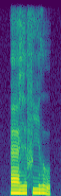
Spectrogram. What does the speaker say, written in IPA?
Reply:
æ ɣ ɪ f i ð u

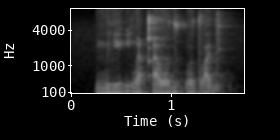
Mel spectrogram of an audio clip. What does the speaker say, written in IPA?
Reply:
m u lʲ e ɠ i w i qʼ e w o d u ɠ o d lˠ e d

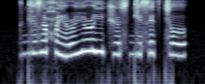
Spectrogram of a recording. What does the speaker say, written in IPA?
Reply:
ɡʲ ɤ˦ z ə̃˦ ħ ẽ˨ ɹ y˦ ɹ ĩ˦˨ t͡ʃ ø˦ s ɡʲ ɛ˦ s e˦ t c ɤ˦

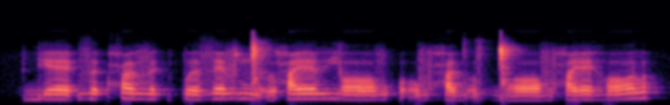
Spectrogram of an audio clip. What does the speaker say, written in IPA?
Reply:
bʲ ɛː ʔ z ə ʔ ħ œ v ɛ k p ə z ɛ v ŋ͡ǀ ə̰ l ħ ɛː v j ɔː v ʔ ɔ̰ v ħ ə d ɔ̰ z ɡ͡ǀ ɔː v ħ ɛː ɦ ɔː l

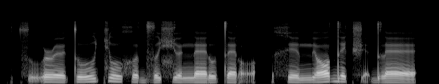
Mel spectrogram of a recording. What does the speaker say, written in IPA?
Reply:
t͡s ṵ ɹ ø t u c u x ʊ d͡z ʊ ɕ ø n ɛ ɾ u t ɛ ɾ ɔ̰ | x ɪ mʲ ɔ d ɪ t͡ʃ ɛ̰ d l ɛ

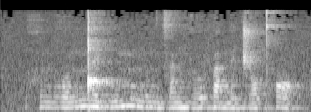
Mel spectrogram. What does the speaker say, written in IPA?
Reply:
x ɤ ŋ ʁʷ ɤ ŋ ŋ͡ǃ ɛ j u m o ŋ ɤ ŋ d͡z a ŋ j ɤ f a n ɛ d͡ʒ ɔ t̪ʰ ɔ

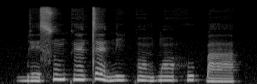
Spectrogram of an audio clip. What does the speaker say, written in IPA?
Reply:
ɡ͡b e˧ s ũ˦ k ɛ̃˦ t ɛ˦˨ n i˧ k ɔ̃˧ ɡ͡b ɔ̃˧ h u˦ k͡p a˧

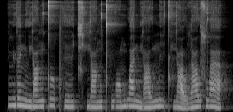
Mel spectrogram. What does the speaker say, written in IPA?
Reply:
l ɥ ɛ˥˩ n l j ɑ˧˥ ŋ t̪ ɤ˥˩ pʰ e˧˥ ɪ̯ t͡ɕʰ j ɑ˧˥ ŋ t̪ʰ w ɔ˧˥ m w a˥˩ n j ɑ˧˥ ʊ̯ n̪ i˥˩ t̪ʰ j ɑ̰˨˩ ʊ̯ l ɑ˥ ʊ̯ s w ä˥˩

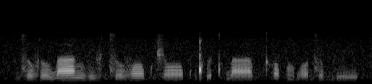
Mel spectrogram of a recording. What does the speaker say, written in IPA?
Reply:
d͡z o v ɾ o w aː n z i v d͡z o v ɔː b d͡ʒ ɔː p ǃʼ ʊ tʰ w aː b kʰ ɔ p m b ɔ d͡z o b ɪː

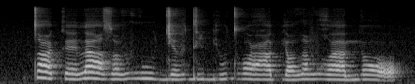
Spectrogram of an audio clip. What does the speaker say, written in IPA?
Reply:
tˤ ø k ɛ l a zˤ ø v ɦ u ɟ ɛ v d i bʲ u dʱ ɔ ʕ a pʲ ɔ ðˤ i v ʁʷ a mʲ ɔ

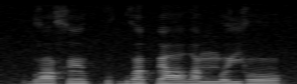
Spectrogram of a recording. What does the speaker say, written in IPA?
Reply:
ɡ ɒ x øː kʷ ɪ ɡʷ a p eː ðˤ a ŋʷ e j o

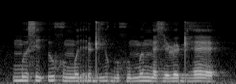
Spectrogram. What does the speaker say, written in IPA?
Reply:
m ɯ s i ʔ ɯ xʷ ɪ ŋʷ i r ɪ ɖʱ i ɡʷ ɛ xʷ ɯ m ɵ ŋ ɛ z i ɭ ɪ ɖʱ ɛ

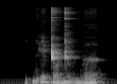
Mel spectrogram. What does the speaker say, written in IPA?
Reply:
ɓ i ʈ o ɖ ɵ b ə

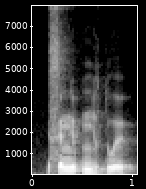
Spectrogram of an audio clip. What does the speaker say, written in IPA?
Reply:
s ɘ ŋ ɪ p ŋ i tʷ ɘ

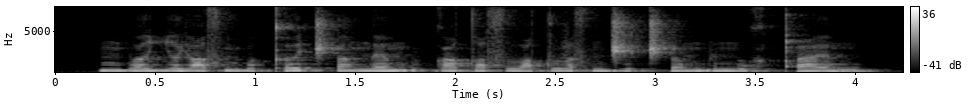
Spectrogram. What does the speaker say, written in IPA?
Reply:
m b ɐ ʎ ɐ j ɛ sˤ m b ə kʼ ə t͡ʃʼ ɐ n ɛ m b ə k u tˤ u sˤ ðˤ ɐ tˤ v ə s n d͡ʒ ɪ t͡ʃʼ ə m b ɪ n u x qʼ ɛ n

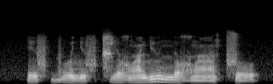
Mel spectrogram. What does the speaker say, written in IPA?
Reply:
e f b w ʊ lʲ o f t͡ɕ ɪː ʁʷ ã lʲ u n ʊ ʁʷ ã t͡s o

